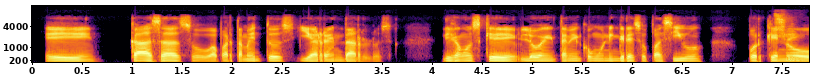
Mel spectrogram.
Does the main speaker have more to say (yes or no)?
yes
